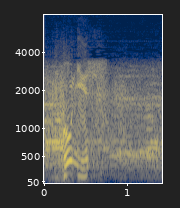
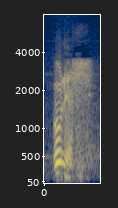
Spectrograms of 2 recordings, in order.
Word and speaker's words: Munis: and in is Devin munis not munis he pronounces it munes second free throw off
